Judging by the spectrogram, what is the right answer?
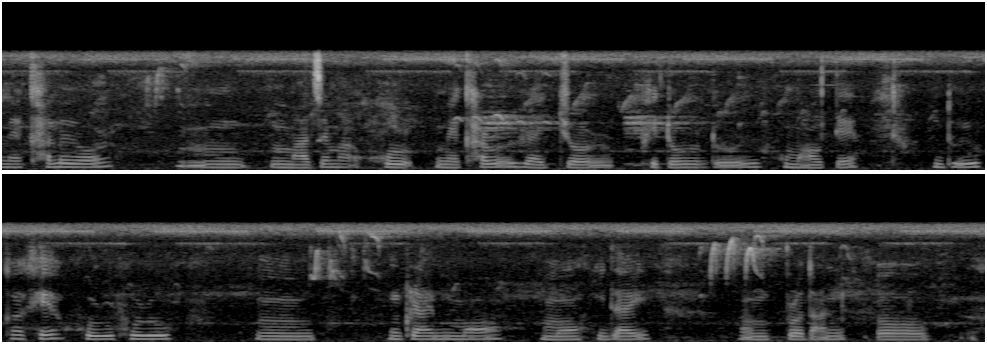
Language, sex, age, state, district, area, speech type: Assamese, female, 30-45, Assam, Nagaon, rural, spontaneous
